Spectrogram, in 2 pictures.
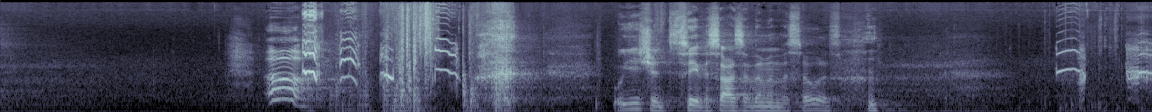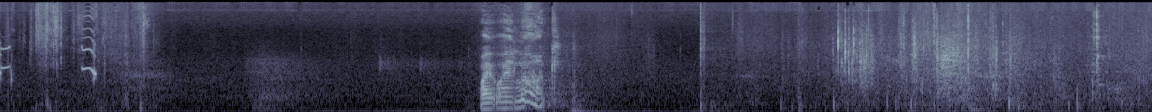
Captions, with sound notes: Ugh! (rat squeaking) - Well you should see the size of them in the sewers. Wait, wait, look.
